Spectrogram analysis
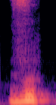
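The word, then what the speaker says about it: vous: no V that's because in French when a word ends in a consonant usually the consonant is silent the exceptions to this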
